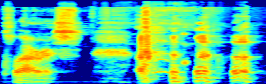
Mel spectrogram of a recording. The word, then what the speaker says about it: Klaris: Well, it rhymes with Karis, so it was like Klaris.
